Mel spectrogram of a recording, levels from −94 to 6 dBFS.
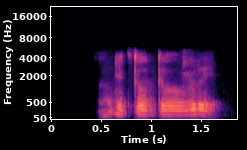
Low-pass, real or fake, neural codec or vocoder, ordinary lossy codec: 5.4 kHz; fake; codec, 44.1 kHz, 2.6 kbps, DAC; AAC, 48 kbps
